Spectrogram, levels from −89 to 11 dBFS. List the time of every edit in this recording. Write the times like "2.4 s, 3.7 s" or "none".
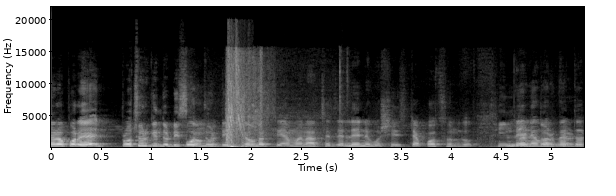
2.1 s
